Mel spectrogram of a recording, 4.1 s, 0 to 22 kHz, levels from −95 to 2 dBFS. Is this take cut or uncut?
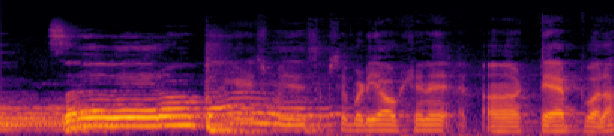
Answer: cut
